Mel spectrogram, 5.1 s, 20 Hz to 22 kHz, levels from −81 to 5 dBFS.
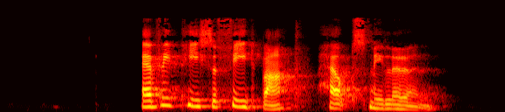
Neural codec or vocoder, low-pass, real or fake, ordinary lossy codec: autoencoder, 48 kHz, 32 numbers a frame, DAC-VAE, trained on Japanese speech; 19.8 kHz; fake; MP3, 48 kbps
